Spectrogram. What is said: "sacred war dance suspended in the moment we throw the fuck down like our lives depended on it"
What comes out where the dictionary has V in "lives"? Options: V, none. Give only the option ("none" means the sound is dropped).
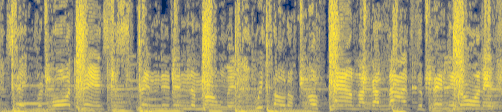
V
